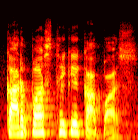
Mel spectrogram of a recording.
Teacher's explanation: দেখো, র ধ্বনিটাকে বোল্ড করা আছে, সেই রয়ের লোপ ঘটেছে, অর্থাৎ শব্দের মাঝে র ধ্বনির লোপ ঘটেছে বা র ব্যঞ্জনটির লোপ ঘটেছে। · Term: মধ্য ব্যঞ্জনালোপ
